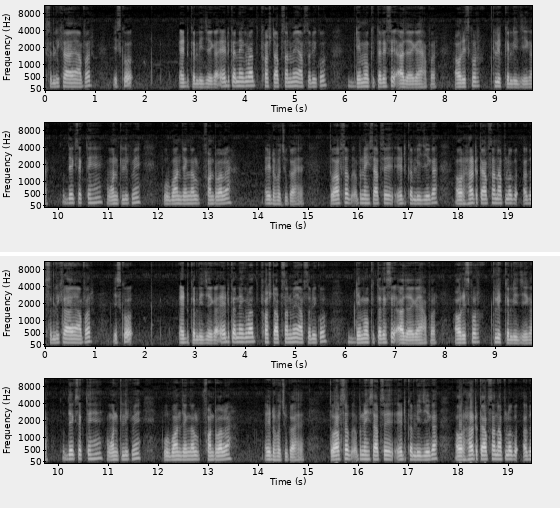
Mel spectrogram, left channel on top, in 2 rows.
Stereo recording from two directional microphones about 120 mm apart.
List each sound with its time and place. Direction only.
0.0 s speech: 25° right (ahead or behind)
6.3 s speech: 15° right (ahead or behind); by 7.8 s 30° right (ahead or behind)
8.2 s speech: 15° right (ahead or behind)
